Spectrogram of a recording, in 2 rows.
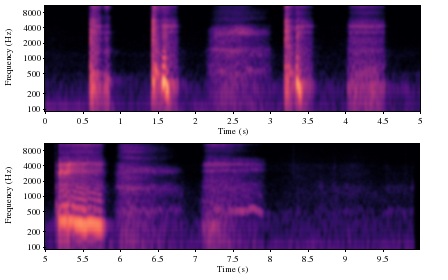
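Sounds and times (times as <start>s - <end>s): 
person sneezing: 0.6s - 1.8s, 2.4s - 4.6s, 5.2s - 5.9s.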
